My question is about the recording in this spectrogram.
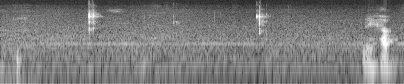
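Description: Two short, sharp clicks about a second and a half apart, over a faint steady hum.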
